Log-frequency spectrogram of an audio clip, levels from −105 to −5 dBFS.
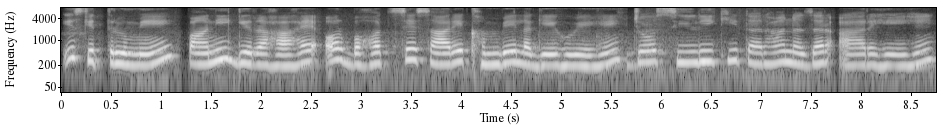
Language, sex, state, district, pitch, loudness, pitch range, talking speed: Hindi, female, Maharashtra, Aurangabad, 230 Hz, -22 LUFS, 215-255 Hz, 155 wpm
